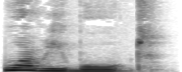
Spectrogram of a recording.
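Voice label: "worrywart", British English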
